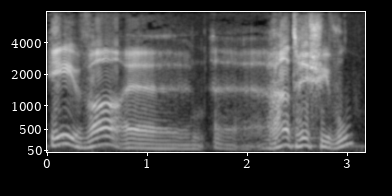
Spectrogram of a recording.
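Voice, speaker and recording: A man hosts a radio interview in a studio. His voice is husky and his pitch swings widely, and he talks hesitantly, full of fillers and restarts. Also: sing-song, drawn-out words. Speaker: radio host.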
